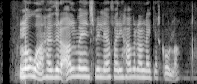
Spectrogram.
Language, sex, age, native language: Icelandic, male, 12, Icelandic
